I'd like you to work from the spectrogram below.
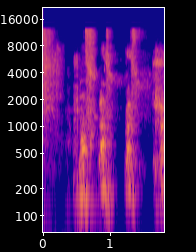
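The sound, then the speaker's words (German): A dog barks four times in a steady rhythm, sharp, each bark a short burst with brief pauses between, no talking underneath. “Der Patrick Reed des Golf, äh, des Crossgolfen braucht Hundegebell im Hintergrund.”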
